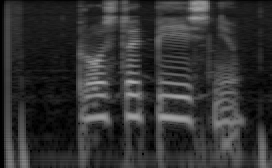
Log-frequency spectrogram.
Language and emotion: Russian, neutral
